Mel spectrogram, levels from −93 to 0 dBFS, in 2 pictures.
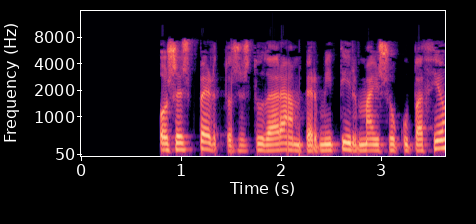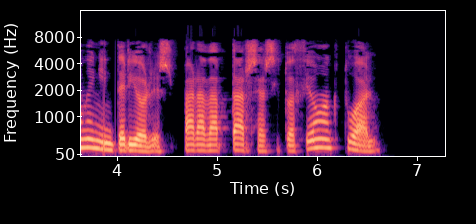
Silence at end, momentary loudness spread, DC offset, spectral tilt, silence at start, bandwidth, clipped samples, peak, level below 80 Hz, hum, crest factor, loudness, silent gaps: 0.65 s; 8 LU; under 0.1%; -5 dB/octave; 0.8 s; 8 kHz; under 0.1%; 0 dBFS; -54 dBFS; none; 16 dB; -15 LUFS; 4.61-4.67 s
